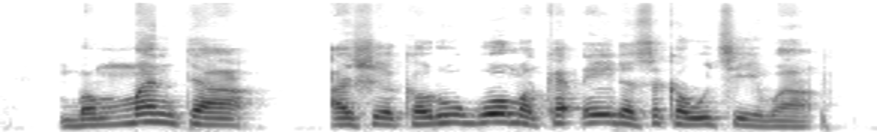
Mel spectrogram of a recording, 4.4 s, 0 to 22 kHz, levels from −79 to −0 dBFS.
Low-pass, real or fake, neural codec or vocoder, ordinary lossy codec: none; fake; autoencoder, 48 kHz, 128 numbers a frame, DAC-VAE, trained on Japanese speech; none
